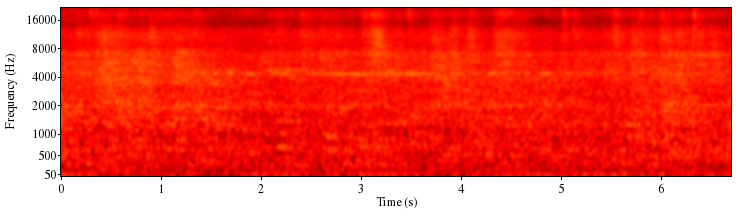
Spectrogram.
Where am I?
in a restaurant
